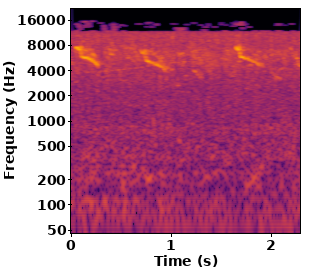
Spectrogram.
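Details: Male and female white-eyes in a colony, a therapy recording meant to start birds singing: three sharp, very high whistled notes sliding downward, well spaced, over a constant hiss.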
